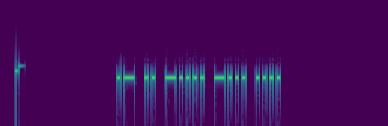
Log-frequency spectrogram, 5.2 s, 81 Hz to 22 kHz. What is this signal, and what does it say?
Morse code, heard as a keyed tone, about 25 wpm, 700 Hz. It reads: AI6BH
